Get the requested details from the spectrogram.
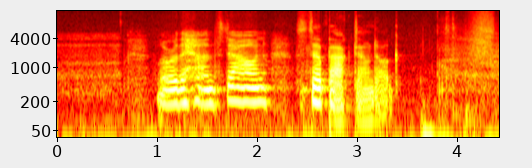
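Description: A young woman speaks calmly, as if giving instructions, close to a microphone.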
